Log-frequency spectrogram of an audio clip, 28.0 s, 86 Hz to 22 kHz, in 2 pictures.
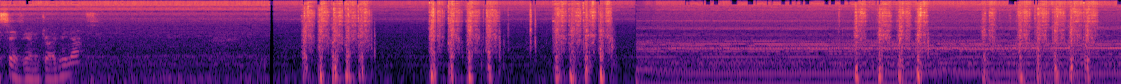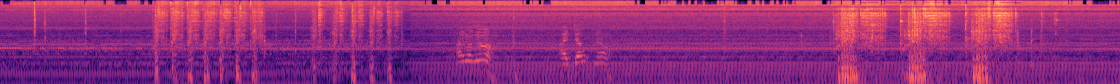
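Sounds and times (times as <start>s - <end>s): electrical hum: 0.0s - 28.0s
chainsaw pull-start clicks: 3.8s - 4.8s, 5.4s - 7.8s, 10.4s - 13.8s, 15.9s - 19.1s, 24.0s - 27.4s.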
